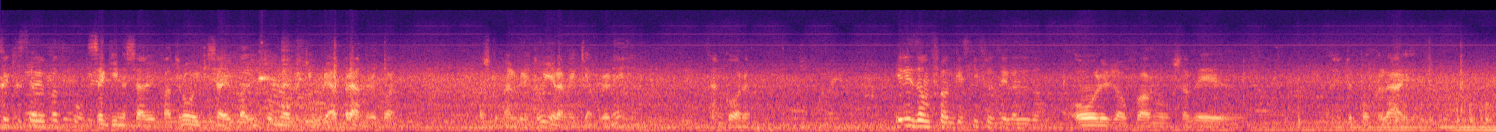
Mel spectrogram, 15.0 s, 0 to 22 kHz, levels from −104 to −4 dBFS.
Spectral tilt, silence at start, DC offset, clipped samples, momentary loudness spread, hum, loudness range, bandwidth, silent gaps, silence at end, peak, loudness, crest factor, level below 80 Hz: -6.5 dB/octave; 0 s; under 0.1%; under 0.1%; 12 LU; none; 5 LU; 11 kHz; none; 0 s; -4 dBFS; -20 LUFS; 16 dB; -38 dBFS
